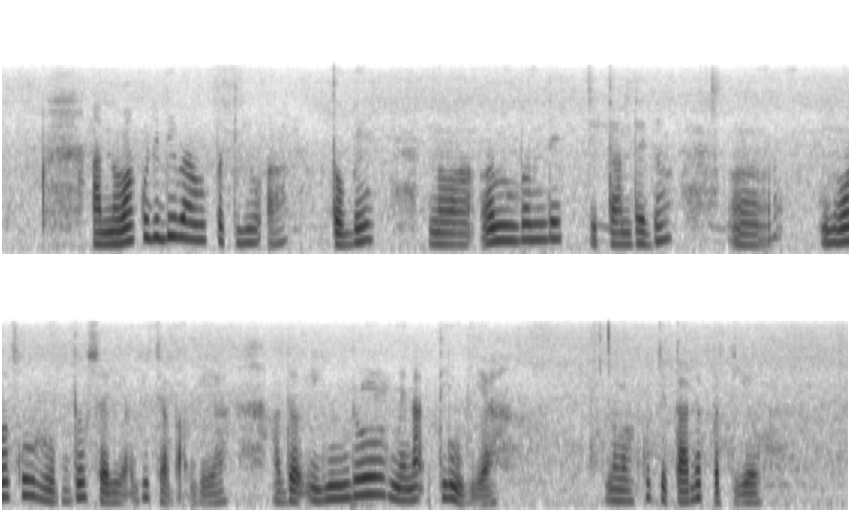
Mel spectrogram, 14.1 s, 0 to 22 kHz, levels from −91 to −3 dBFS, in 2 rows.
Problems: constant background noise, continuous background conversations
